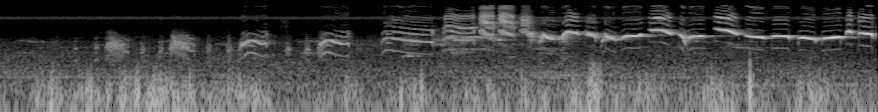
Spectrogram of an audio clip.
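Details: Fighting Chinese hwamei delivering a loud, rich song: short separated notes at first, then a fast stream of rolling, repeated whistles and trills sliding up and down, building in volume over about nine seconds.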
